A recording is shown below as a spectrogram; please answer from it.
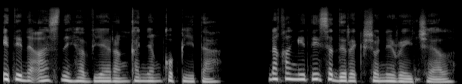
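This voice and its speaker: A woman narrates a scripted drama as a storyteller. Her voice is low for a woman, and the recording is dry with hardly any room sound. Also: animated, moderate pace, mellow, dry recording.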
